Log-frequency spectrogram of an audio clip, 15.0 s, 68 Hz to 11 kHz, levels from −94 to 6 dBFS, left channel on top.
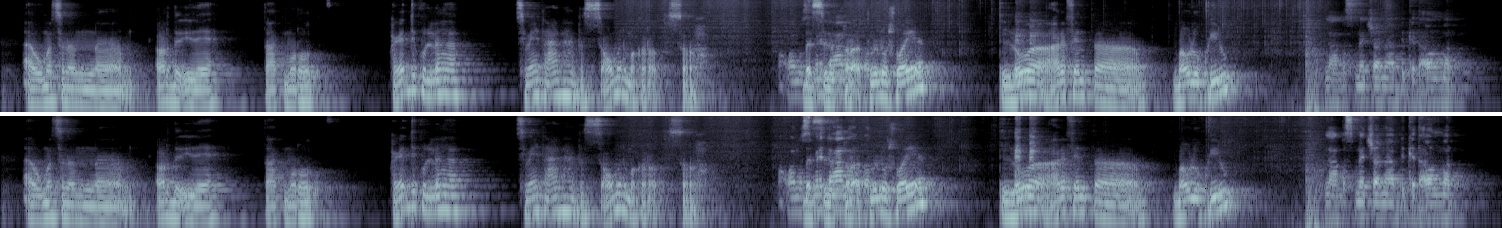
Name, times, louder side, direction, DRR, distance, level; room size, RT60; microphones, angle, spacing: voice 1, 0.2-2.2 2.6-3.2 3.9-4.6 5.2-7.1 8.0-9.2 10.0-11.5 11.7-12.3, left 2 dB, 35° left, 11 dB, 1.0 m, -27 dB
sound 1, 6.1-10.5 10.9-11.3 11.5-13.9, left 2 dB, 80° left, 3.8 m, -49 dB
voice 2, 7.8-8.7 10.1-10.4 13.2-14.5, right 3 dB, 55° right, 8 dB, 1.5 m, -32 dB
16.0 x 10.5 x 7.0 m, 0.70 s
head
